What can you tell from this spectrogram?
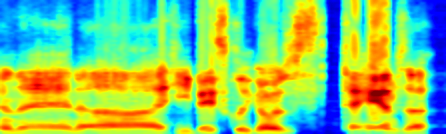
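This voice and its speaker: A man's voice: lowish voice, steady tone, bright, forceful tone, clean tone, dry recording. A man, a former reality show contestant, co-hosting a casual, profane chat about reality TV, with blunt, grumbling complaints. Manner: blunt, grumbling, quick asides.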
